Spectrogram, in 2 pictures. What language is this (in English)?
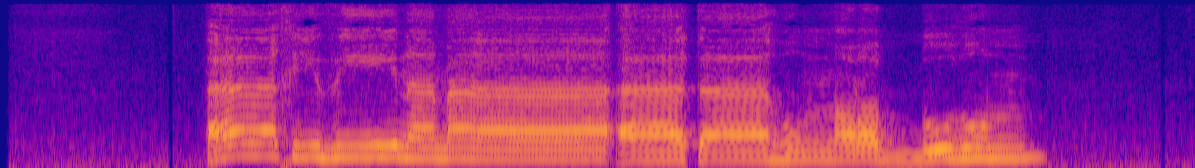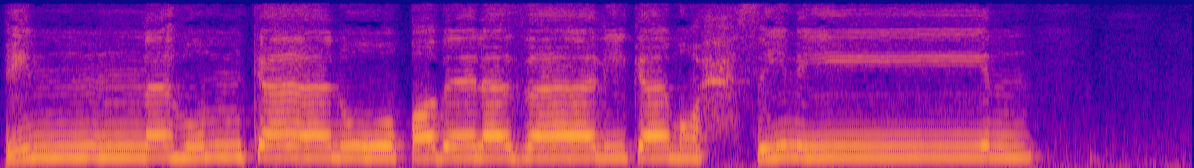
Arabic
